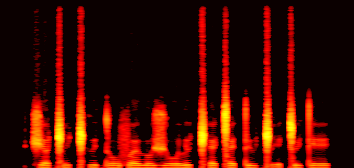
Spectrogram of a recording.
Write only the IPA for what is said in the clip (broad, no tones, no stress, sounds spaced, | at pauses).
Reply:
t͡ʃ ɜ ɡ͡ǁ e ǁʰ ɨ d o f ɜ ð o ʒ o l ɨ ǁʰ ɛ ǀ ɛ t ɨ ɡ͡ǁ e ǀ y t e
